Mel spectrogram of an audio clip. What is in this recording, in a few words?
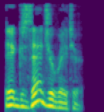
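"exaggerator", British English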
